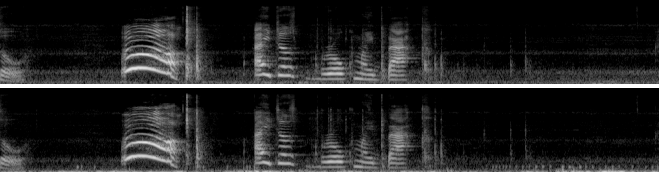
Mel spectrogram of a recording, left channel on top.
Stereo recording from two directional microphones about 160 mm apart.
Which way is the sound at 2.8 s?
10° right (ahead or behind).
